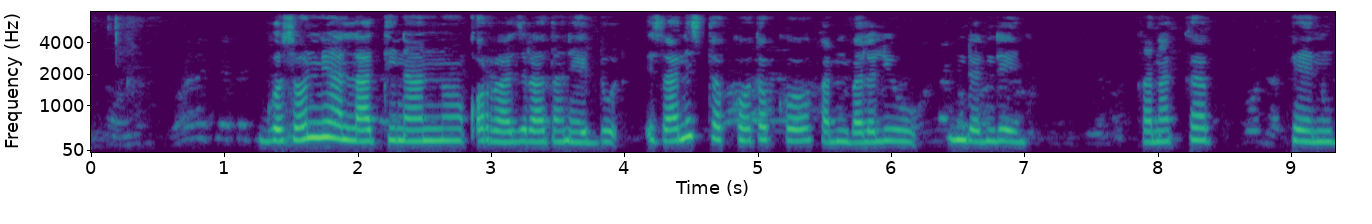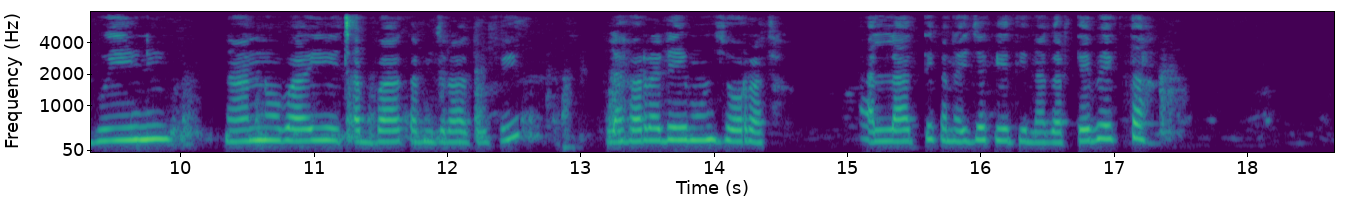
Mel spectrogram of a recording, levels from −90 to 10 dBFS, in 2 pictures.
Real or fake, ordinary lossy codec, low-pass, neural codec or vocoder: real; AAC, 48 kbps; 7.2 kHz; none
